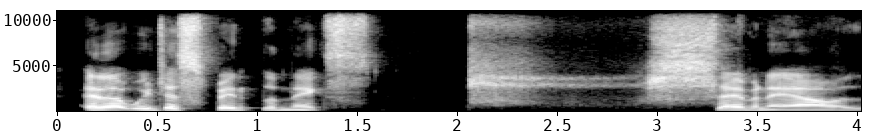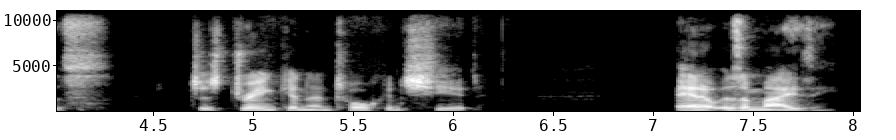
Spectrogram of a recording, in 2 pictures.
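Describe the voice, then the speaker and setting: A man with an Australian accent at medium pitch, lively in intonation, at a fairly slow pace with long, frequent pauses, on a very clean recording with a silent background. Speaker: car enthusiast YouTuber. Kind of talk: casual vlog recap. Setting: home garage.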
